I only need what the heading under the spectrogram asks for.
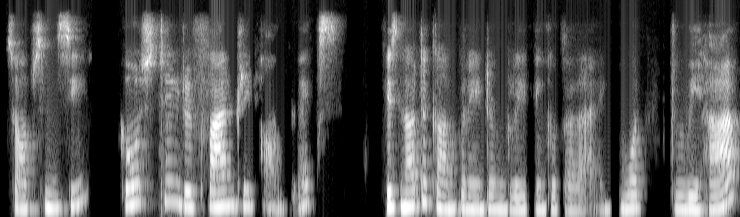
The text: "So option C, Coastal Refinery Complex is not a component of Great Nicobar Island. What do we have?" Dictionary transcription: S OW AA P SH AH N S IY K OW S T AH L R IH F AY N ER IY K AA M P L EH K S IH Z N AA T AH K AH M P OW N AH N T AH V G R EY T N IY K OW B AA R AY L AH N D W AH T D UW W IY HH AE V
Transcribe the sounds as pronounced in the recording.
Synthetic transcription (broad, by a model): S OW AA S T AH N S IY K OW S T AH N R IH F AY N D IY K AA M P L EH K S IH Z N AA T AH K AH M P OW N AH N T AH V G R EY T L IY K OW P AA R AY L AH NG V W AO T D UW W IY HH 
